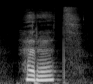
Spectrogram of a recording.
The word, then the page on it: herec: [ˈhɛ.rɛt͡s]; /ˈɦɛ.rɛt͡s/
